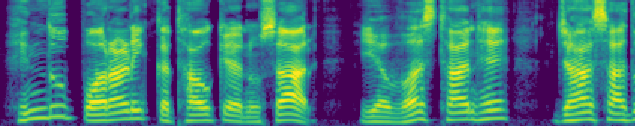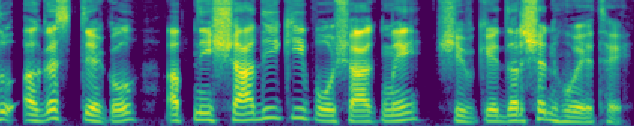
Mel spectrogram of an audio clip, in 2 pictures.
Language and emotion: Hindi, neutral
